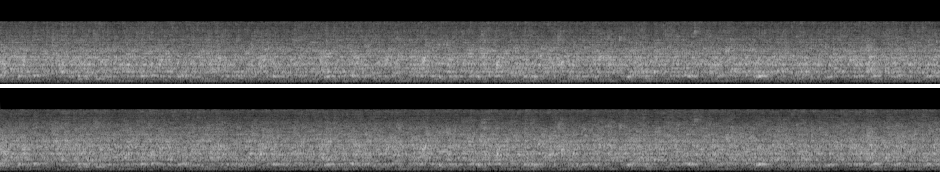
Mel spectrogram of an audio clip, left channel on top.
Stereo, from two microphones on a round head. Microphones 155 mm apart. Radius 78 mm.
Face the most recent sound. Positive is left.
turn(degrees=25)  # may be behind; listen again after turning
